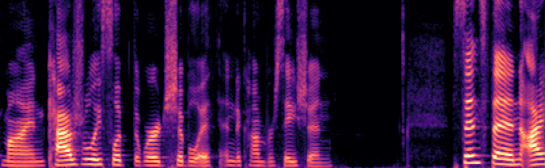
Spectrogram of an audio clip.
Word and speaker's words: Shibboleth: means that you're an ear of corn it's pronounced Shibboleth it has come to mean a peculiarities of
